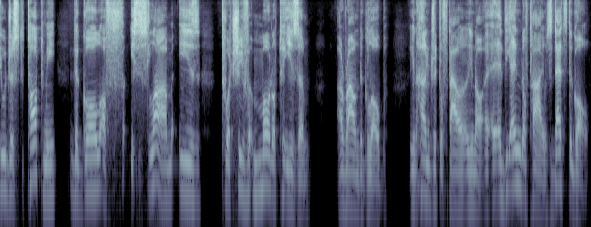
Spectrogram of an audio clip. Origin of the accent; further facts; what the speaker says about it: Italy; moved away; also born or lived in Israel; I was born and raised in Italy, in Europe.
